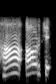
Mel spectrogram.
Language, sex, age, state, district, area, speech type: Maithili, male, 18-30, Bihar, Saharsa, rural, conversation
